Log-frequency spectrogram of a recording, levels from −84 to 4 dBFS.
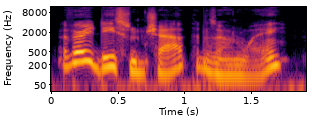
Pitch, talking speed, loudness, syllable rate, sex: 150 Hz, 250 wpm, -18 LUFS, 6.1 syllables/s, male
